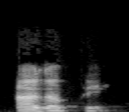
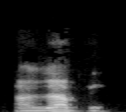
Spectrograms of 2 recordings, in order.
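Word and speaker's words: ἀγάπη: El primero dice ágape, No, agape. ahora sí. Agape, el acento. Porque todos estamos acostumbrados a escuchar, viste, en la iglesia, el agape. No, es agape.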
